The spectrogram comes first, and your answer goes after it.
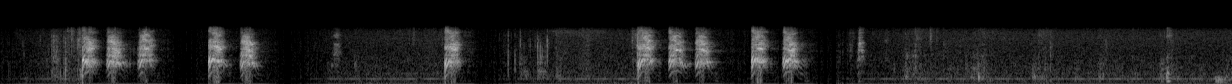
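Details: Norfolk Terrier, female, telling off an aggressive caterpillar under the deck at a cottage; sharp barks in quick bursts of two to four, about a dozen over twelve seconds, with a steady low hum behind.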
